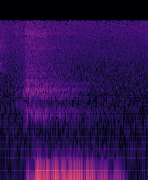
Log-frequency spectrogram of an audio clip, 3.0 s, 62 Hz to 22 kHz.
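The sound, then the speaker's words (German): A single slow, drawn-out breath during a calming breathing exercise, lasting about two seconds, soft and airy with no voices. “Und die Luft strömt aus und ist eigentlich bei 5 oder 6 Zählzeiten schon raus.”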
